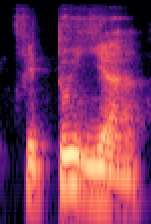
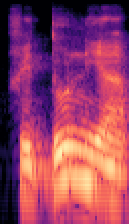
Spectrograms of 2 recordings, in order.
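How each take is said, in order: First: The n sound merges into the next sound. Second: The n sound is pronounced clearly. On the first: The speaker calls it wrong. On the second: The speaker calls it right.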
